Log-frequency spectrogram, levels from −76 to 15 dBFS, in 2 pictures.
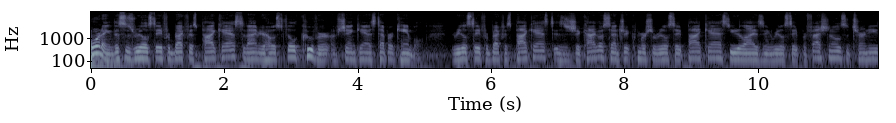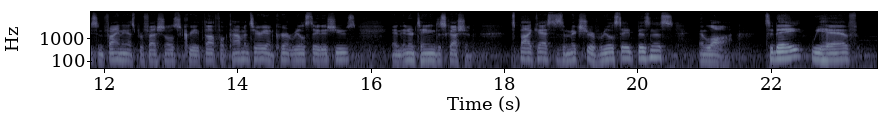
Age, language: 30-49, English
